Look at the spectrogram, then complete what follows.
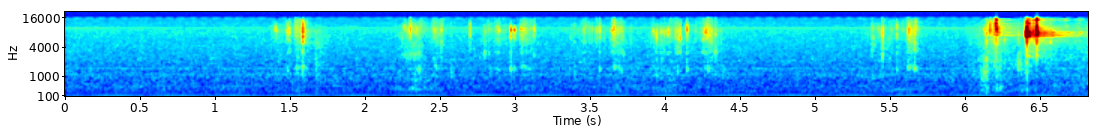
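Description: Small dog chewing and nibbling with its mouth: scattered small clicks of its teeth and jaw, the loudest cluster near the end.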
